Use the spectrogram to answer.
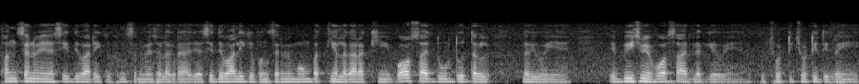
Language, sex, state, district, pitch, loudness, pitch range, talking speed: Hindi, male, Punjab, Fazilka, 125 Hz, -18 LUFS, 120-130 Hz, 285 wpm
